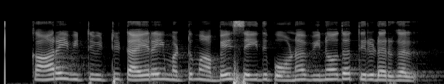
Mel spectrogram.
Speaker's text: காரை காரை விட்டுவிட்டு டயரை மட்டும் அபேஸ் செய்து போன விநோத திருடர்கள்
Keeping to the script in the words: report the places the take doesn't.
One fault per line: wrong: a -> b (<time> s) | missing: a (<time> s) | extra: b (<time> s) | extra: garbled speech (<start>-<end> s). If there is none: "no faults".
missing: காரை (0.6 s)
